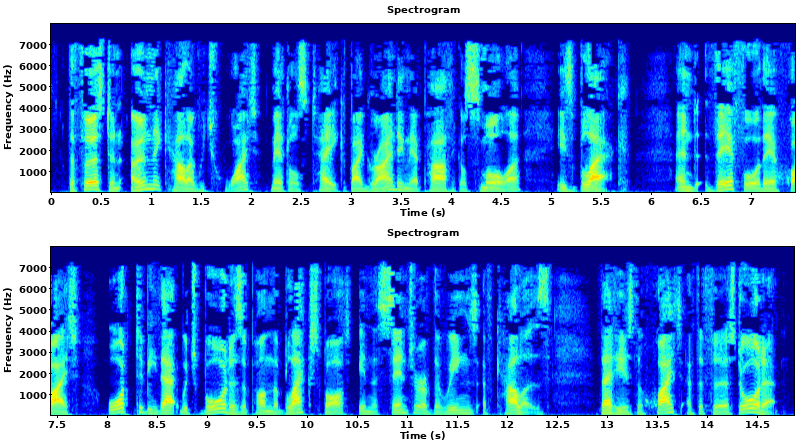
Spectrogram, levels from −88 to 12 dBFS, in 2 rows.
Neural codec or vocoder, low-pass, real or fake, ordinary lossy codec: none; 7.2 kHz; real; MP3, 32 kbps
